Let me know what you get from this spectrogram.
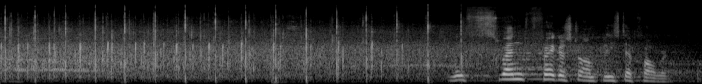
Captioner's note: applause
